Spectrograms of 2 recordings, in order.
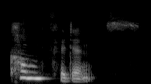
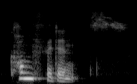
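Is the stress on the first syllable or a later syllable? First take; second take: first; first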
